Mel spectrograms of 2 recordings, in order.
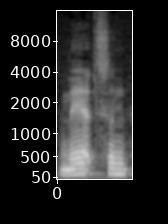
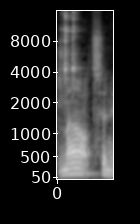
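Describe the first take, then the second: First: The first vowel is an umlauted 'ä' sound. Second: The first vowel is a plain 'a' sound. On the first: The speaker calls it right. "it's Märzen. The two umlauts over the A" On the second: The speaker calls it wrong. "I call it Marzen. It's not"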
